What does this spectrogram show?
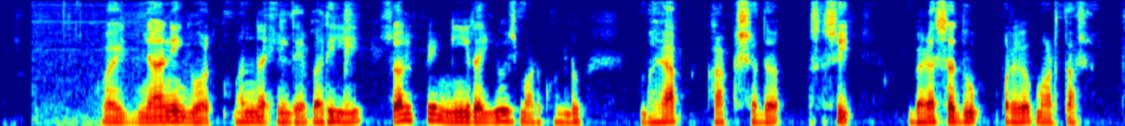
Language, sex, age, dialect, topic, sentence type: Kannada, male, 60-100, Northeastern, agriculture, statement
